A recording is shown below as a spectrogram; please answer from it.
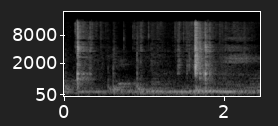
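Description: Flattened rice being mixed with green peas, salt and sugar in a bowl by hand, giving soft scraping and a couple of sharp clinks against the dish, close and fairly quiet with no talking.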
